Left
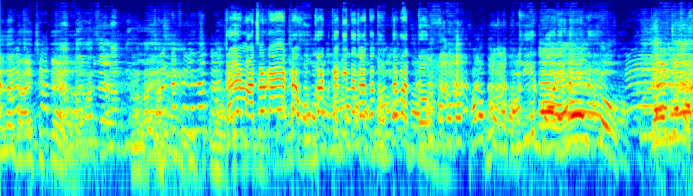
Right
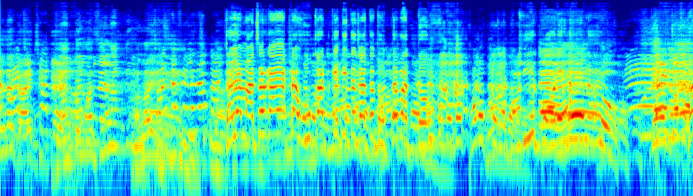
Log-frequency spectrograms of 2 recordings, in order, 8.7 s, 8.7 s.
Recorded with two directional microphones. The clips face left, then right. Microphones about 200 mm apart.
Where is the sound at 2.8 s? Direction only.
45° right (ahead or behind).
